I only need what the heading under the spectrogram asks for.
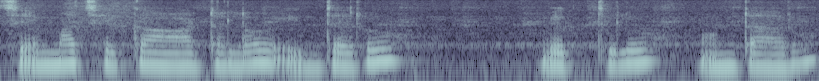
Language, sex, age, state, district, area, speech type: Telugu, female, 30-45, Andhra Pradesh, Visakhapatnam, urban, spontaneous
